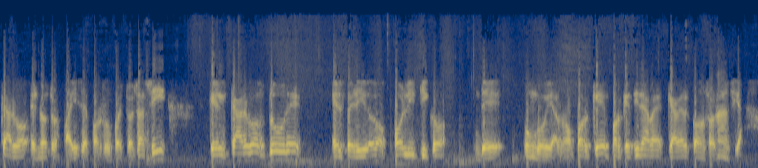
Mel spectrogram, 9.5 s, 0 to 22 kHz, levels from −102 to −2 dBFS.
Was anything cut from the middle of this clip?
no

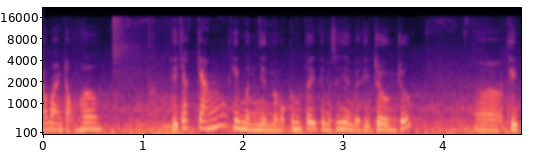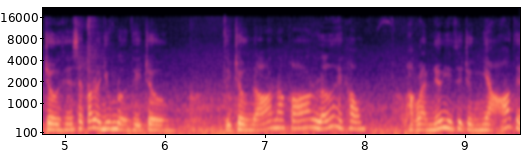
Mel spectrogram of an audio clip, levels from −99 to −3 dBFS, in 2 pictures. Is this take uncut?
no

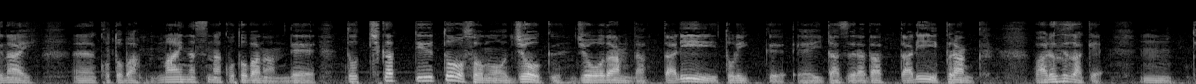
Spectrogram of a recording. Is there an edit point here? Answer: no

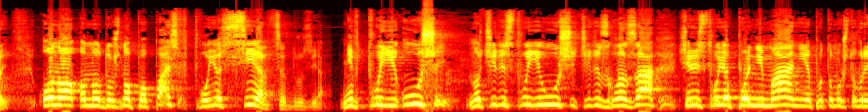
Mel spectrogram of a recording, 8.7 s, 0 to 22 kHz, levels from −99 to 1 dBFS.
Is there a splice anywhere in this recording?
yes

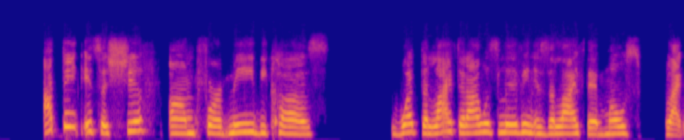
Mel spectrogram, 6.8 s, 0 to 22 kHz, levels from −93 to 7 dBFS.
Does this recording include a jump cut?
no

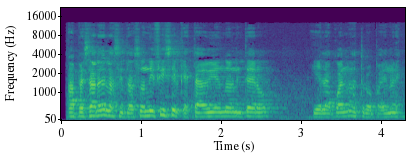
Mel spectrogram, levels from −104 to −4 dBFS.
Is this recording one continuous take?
no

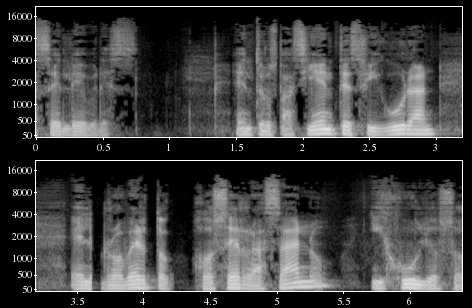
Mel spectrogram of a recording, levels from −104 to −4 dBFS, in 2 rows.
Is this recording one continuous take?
no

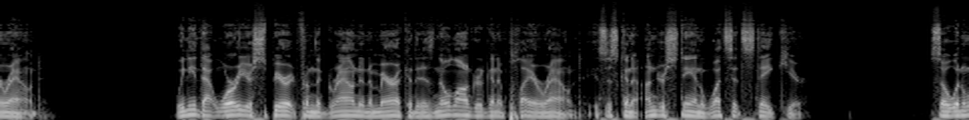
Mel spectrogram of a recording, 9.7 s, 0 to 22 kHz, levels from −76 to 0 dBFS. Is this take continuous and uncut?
yes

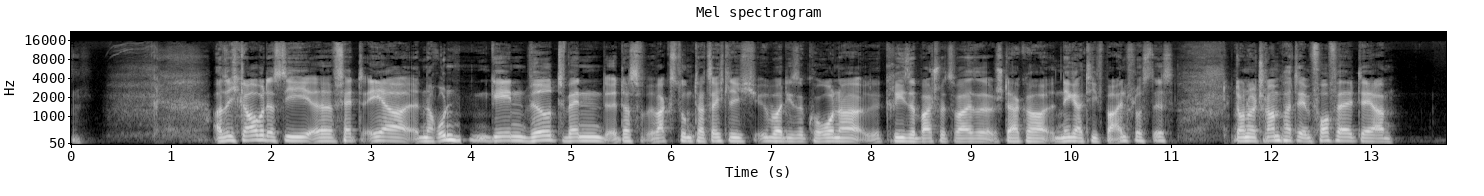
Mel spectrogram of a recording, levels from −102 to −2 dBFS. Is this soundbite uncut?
yes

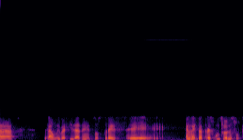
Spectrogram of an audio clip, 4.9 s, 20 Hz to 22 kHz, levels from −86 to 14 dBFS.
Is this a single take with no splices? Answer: yes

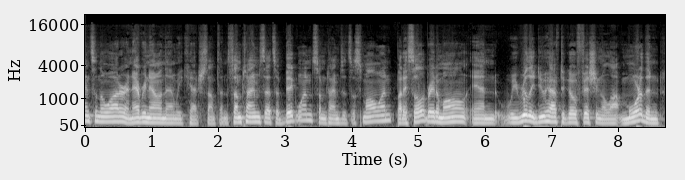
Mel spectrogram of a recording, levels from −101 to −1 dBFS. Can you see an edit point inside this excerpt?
yes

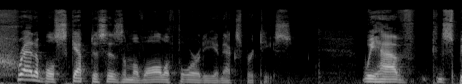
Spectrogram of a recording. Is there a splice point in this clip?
no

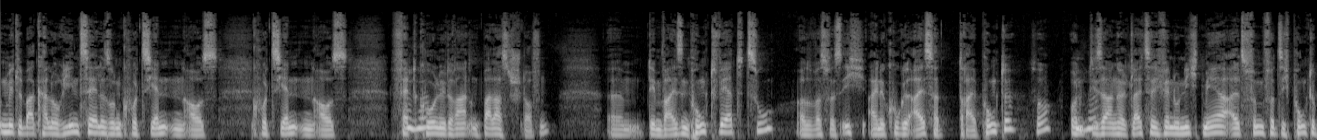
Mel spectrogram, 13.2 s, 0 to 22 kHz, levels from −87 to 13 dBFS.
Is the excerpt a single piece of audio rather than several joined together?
no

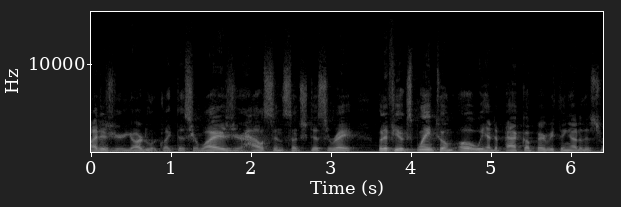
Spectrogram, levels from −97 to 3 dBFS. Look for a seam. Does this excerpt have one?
no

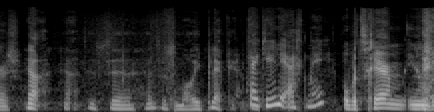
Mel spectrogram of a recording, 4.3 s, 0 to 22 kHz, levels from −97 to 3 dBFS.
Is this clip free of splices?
no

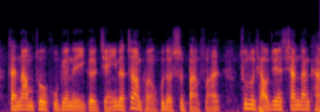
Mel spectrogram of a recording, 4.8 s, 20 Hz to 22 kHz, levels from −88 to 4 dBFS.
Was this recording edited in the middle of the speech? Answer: no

